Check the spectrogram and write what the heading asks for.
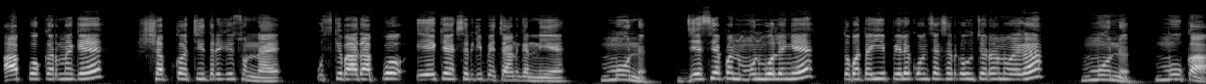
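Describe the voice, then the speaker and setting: A man teaching Hindi reading, sounding out words syllable by syllable and quizzing his students in a slow, repetitive classroom manner. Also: extremely high pitch, a bit bright, clear, resonant tone, dry recording, clean studio sound.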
